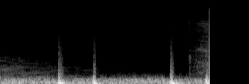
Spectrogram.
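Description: Outro logo sound design: a low rumbling drone with deep thumps in pairs like a heartbeat, about a second apart, the last hit sharper.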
